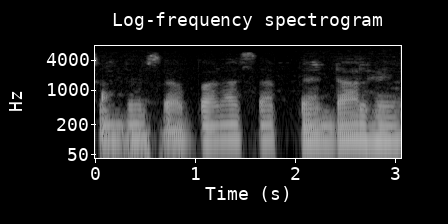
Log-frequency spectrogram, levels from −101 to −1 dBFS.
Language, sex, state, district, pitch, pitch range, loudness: Hindi, male, Bihar, Supaul, 100 Hz, 95-100 Hz, -43 LUFS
